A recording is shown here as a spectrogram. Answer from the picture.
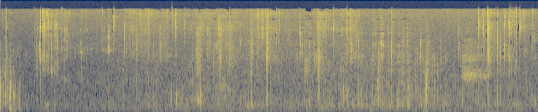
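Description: Close-miked mukbang eating sounds: irregular chewing, smacking and wet mouth clicks of someone eating a soft cake coated in sticky red glaze.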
